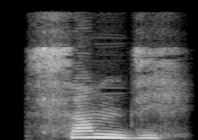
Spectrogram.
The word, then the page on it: samedi: frances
